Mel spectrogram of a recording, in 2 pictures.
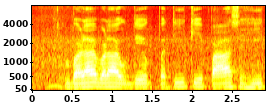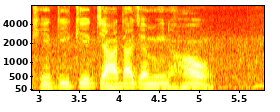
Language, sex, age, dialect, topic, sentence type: Bhojpuri, male, 18-24, Western, agriculture, statement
